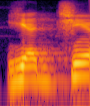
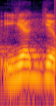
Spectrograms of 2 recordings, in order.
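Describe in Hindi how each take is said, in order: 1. यह संयुक्ताक्षर पारंपरिक संस्कृत तरीके से बोला गया है। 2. यह संयुक्ताक्षर रोज़मर्रा की हिंदी तरीके से बोला गया है। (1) "यज्ञ अर्थात" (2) "जिसे आप यज्ञ बोलते हैं"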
